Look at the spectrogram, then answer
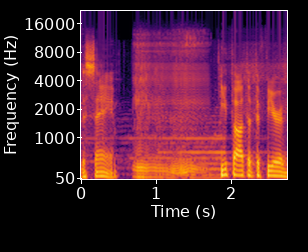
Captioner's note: blowing raspberry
